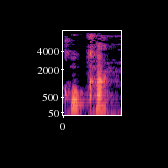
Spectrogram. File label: "kuka", Bosnian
